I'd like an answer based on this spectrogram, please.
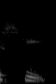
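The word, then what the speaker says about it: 好き: You don't have to say suki. You can just say ski.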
